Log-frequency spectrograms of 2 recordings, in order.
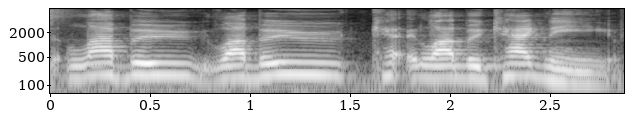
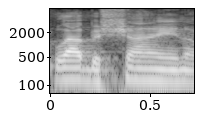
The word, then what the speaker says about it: Labuschagne: It's about 10 or so minutes before lunch, and Minus Labuschagne comes on the bowl, and my sister's like, who's this Labu Cagney fella? And I'm like, look, Labuschagne, I've only learned how to say it this year myself, sis, so I know where your head's at there.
